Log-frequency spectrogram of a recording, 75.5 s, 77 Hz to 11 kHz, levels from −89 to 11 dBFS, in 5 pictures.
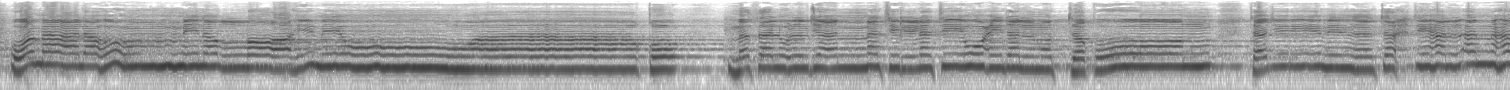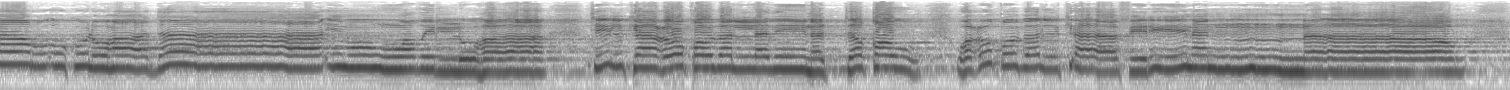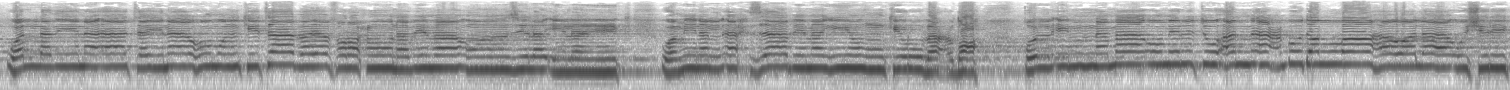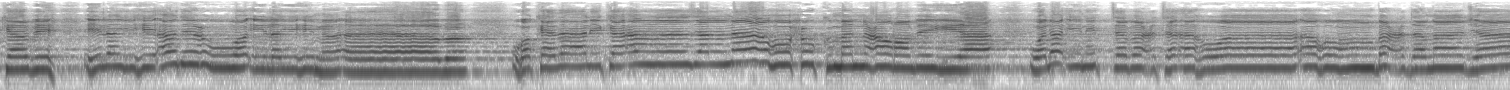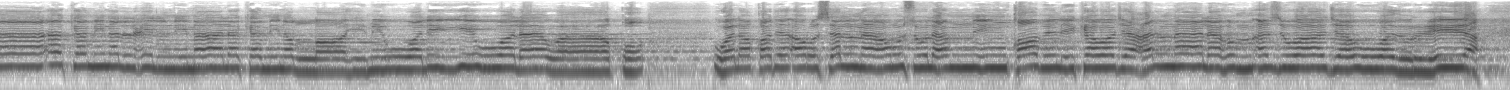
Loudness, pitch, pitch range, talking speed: -18 LUFS, 260 Hz, 240-280 Hz, 65 wpm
